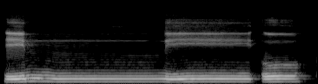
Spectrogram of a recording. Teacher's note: Nun tasdid bacaan gunnah atau mendengung, dibaca mendengung. Ditahan biar tampak mendengungnya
